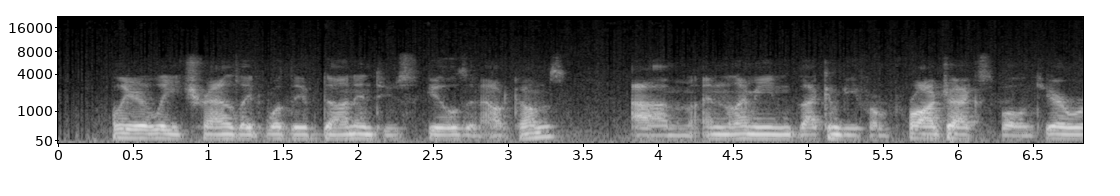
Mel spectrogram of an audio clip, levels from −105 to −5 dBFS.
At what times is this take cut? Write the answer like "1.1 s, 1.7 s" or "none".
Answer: none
